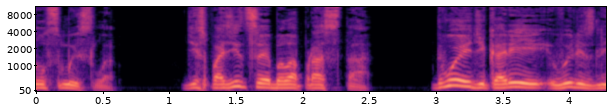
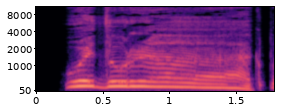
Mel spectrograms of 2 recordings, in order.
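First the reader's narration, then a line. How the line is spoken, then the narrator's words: Drawn-out drawl. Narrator (Russian): протянул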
